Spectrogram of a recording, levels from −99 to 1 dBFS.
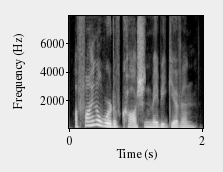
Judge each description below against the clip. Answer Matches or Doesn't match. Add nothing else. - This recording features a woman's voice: Matches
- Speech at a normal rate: Doesn't match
